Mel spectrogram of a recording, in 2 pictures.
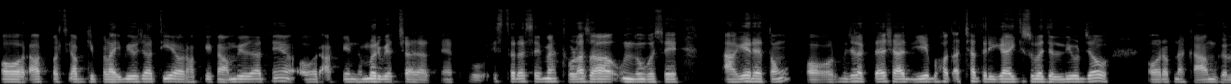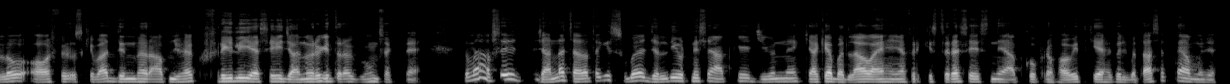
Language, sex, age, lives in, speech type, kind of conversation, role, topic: Hindi, male, 20-24, India, conversation, unstructured, none, आप अपने दिन की शुरुआत सबसे ज़्यादा किस तरह करना पसंद करते हैं?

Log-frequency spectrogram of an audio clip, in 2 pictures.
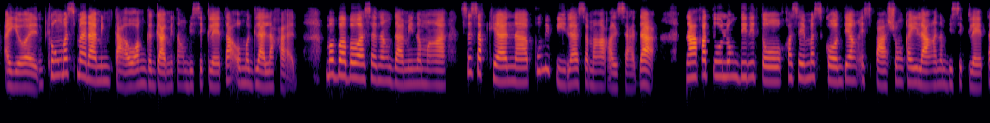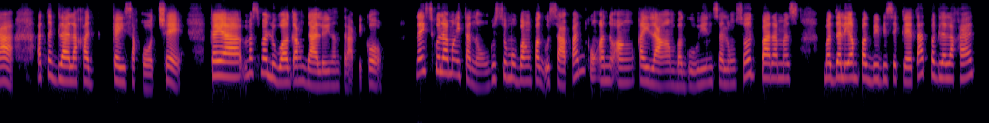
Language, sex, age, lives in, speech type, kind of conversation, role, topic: Filipino, female, 25-29, Philippines, read, expert-assistant, expert, Ano ang mga sanhi ng paglala ng trapik sa mga lungsod?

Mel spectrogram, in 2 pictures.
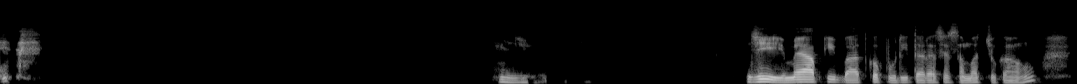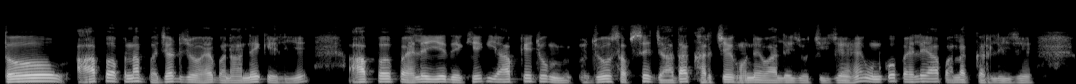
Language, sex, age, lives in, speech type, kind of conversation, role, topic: Hindi, male, 40-44, India, conversation, advice, advisor, मैं आराम-सुविधाओं पर खर्च बढ़ाते हुए भी अपनी बचत कैसे बढ़ा सकता हूँ?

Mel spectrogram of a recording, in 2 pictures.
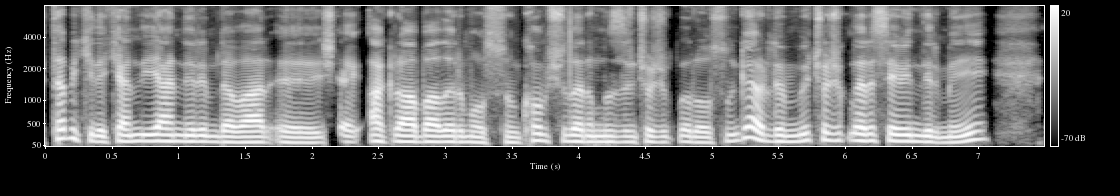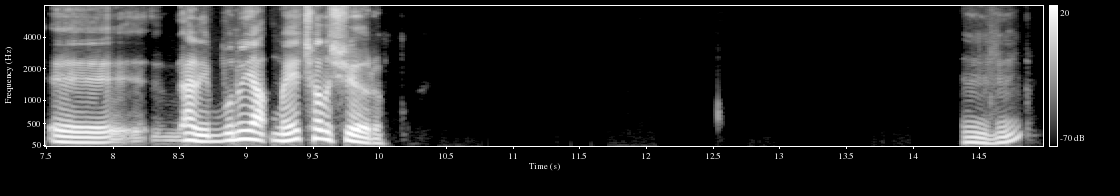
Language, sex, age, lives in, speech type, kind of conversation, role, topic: Turkish, male, 30-34, Germany, conversation, unstructured, none, İyilik yapmak seni nasıl mutlu ediyor?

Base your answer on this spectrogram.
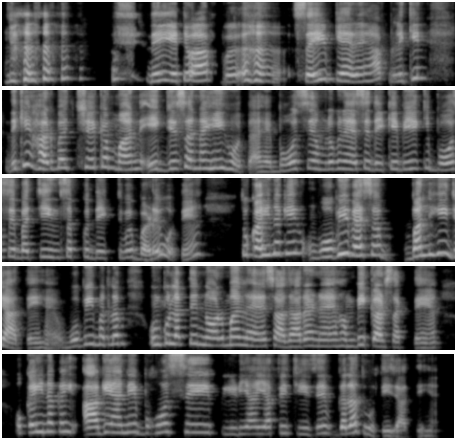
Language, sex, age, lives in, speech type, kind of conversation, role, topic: Hindi, female, 35-39, India, conversation, podcast, host, बड़ी और छोटी पीढ़ियों के बीच होने वाली खटपट को कैसे सुलझाया जा सकता है?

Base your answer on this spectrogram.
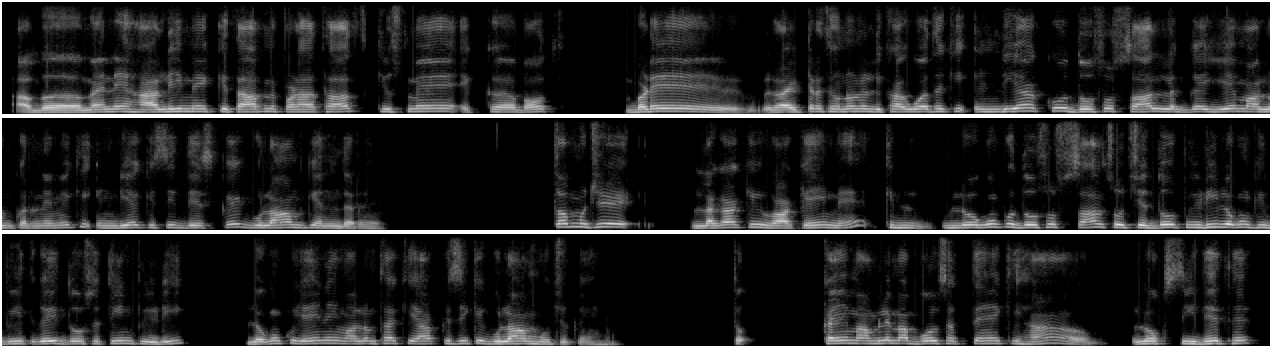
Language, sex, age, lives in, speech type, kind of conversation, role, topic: Hindi, male, 20-24, India, conversation, unstructured, none, क्या आपको इतिहास की कोई ऐसी कहानी याद है जो आपको प्रेरित करती हो?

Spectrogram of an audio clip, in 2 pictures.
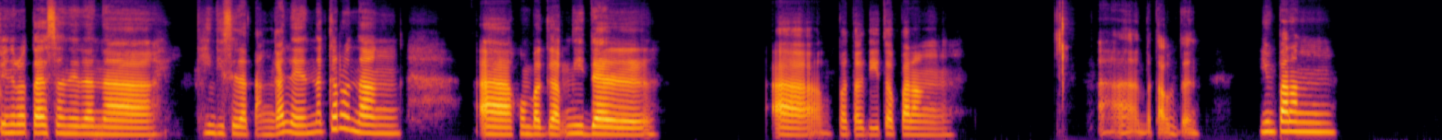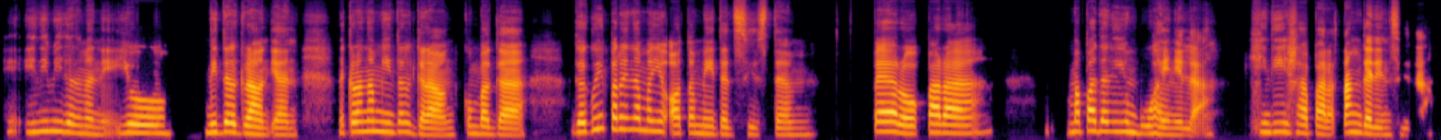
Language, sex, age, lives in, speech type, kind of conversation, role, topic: Filipino, female, 25-29, Philippines, conversation, unstructured, none, Ano ang opinyon mo tungkol sa mga protesta laban sa hindi patas na batas?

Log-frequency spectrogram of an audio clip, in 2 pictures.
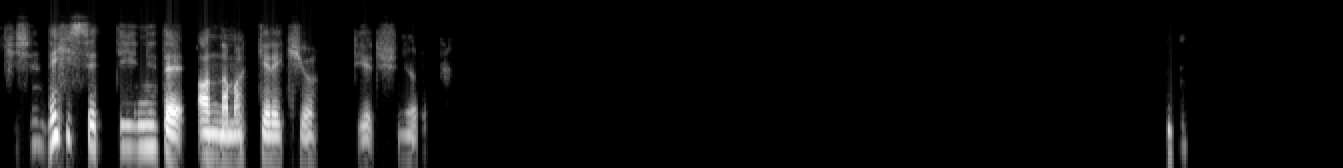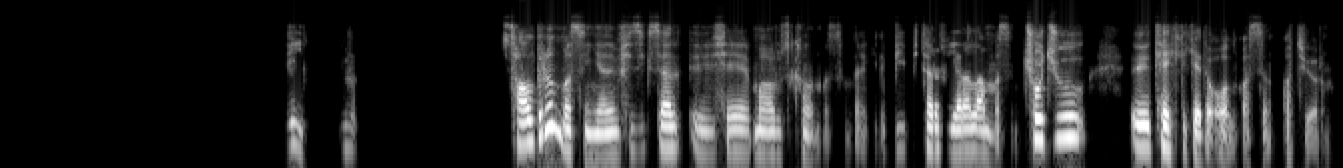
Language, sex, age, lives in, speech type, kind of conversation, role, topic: Turkish, male, 35-39, Poland, conversation, unstructured, none, Sokak hayvanlarına yardım etmek hakkında ne düşünüyorsun?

